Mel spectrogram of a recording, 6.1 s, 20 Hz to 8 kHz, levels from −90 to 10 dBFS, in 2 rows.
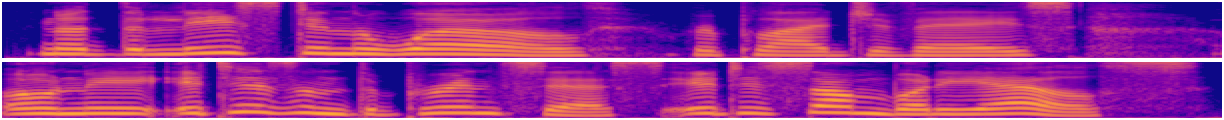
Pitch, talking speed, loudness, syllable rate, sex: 245 Hz, 155 wpm, -17 LUFS, 4.9 syllables/s, female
